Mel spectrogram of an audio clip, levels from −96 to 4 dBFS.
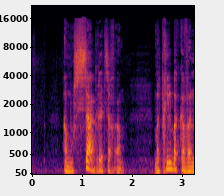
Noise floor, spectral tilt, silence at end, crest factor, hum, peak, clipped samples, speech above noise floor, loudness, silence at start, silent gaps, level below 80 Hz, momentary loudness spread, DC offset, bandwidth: -61 dBFS; -5 dB/octave; 0 s; 20 dB; none; -4 dBFS; under 0.1%; 38 dB; -24 LUFS; 0.65 s; none; -52 dBFS; 14 LU; under 0.1%; 16.5 kHz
